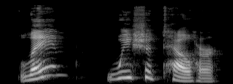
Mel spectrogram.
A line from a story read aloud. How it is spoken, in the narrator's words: he said slowly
